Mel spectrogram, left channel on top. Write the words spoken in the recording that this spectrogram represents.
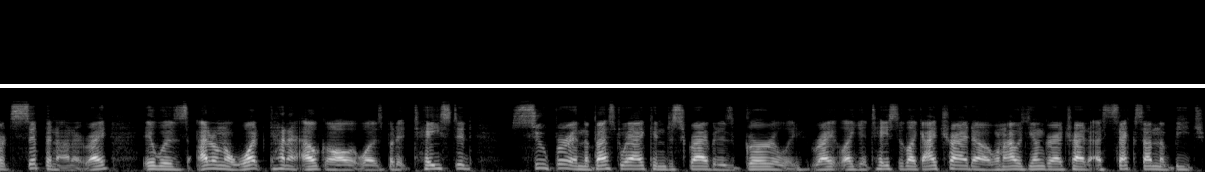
sipping on it, right? It was, I don't know what kind of alcohol it was, but it tasted super, and the best way I can describe it is girly, right? Like, it tasted like I tried, when I was younger, I tried a Sex on the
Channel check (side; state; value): left; silent; digital silence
